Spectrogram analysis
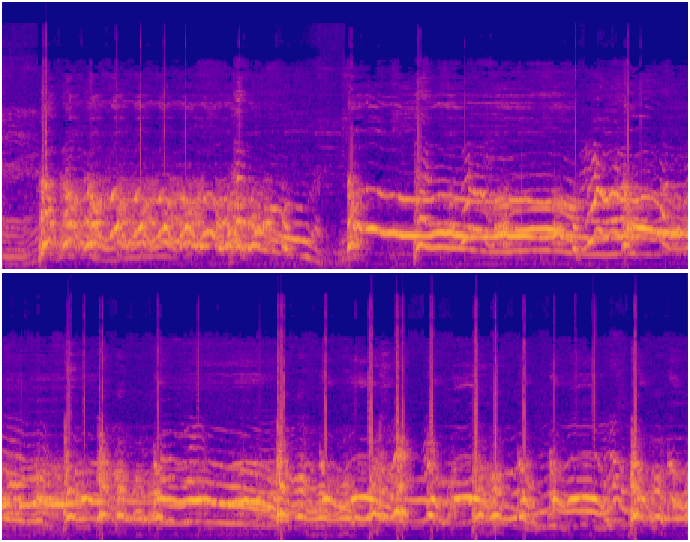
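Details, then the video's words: Three Basset Hounds howl together in long, wavering, overlapping tones that rise and fall; finding: Basset Hound. "Basset Hounds singing the song of their people."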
